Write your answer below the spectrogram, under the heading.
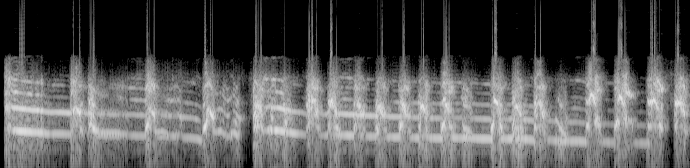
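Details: Four-month-old Jack Russell Terrier howling along with a woman singing: a long wavering howl that slowly falls in pitch, broken by rapid short yips and squeaks repeated several times per second, the notes sliding downward toward the end.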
